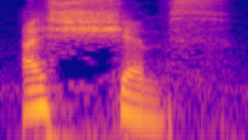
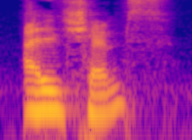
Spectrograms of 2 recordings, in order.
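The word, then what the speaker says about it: الشمس: So it's Ash-Shams, not Al-Shams. Because notice when you say Al-Shams, it's not smooth. Rather than Ash-Shams, which flows and is nicer to hear.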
